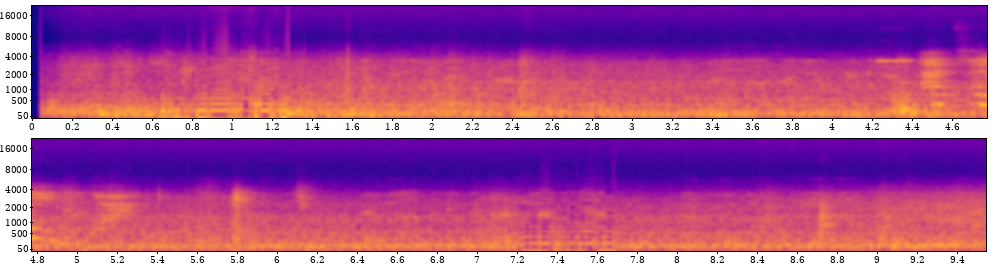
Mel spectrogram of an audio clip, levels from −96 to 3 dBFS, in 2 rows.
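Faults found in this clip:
Robotic sound from repeated short buffers, 0.62–1.28 s and 7.20–7.67 s: rigid metallic 200 Hz buzz over the sounds. Likely starved playback buffer looping about 5 ms chunks, most real audio skipped. Spectrogram: evenly spaced 200 Hz harmonic comb; waveform: identical repeating cycles.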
